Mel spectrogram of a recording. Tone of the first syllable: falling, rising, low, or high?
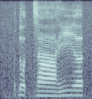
low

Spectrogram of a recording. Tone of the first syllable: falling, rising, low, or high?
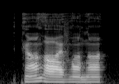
rising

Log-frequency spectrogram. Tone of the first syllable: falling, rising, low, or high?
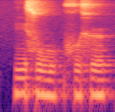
low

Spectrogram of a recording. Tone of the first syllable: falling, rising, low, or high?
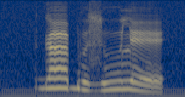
high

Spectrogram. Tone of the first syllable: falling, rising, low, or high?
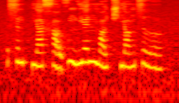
high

